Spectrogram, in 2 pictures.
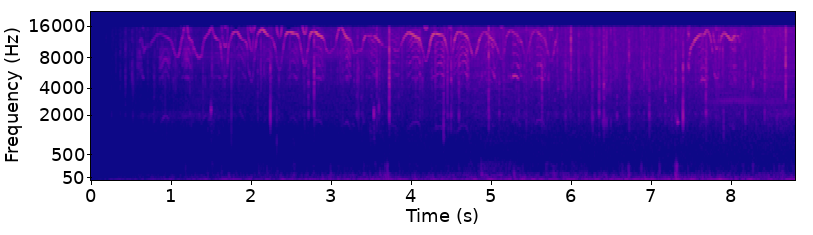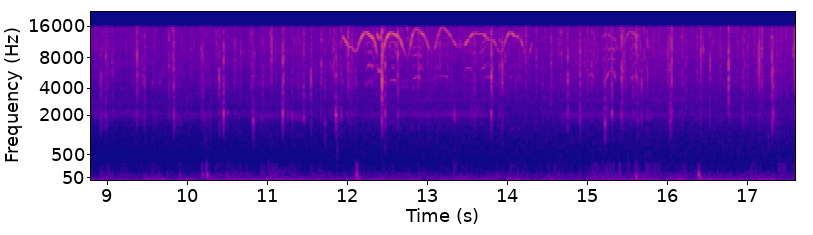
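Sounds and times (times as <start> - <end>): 
underwater background noise: 0.3 - 17.5
dolphin whistles: 0.6 - 5.9, 7.4 - 8.3, 11.9 - 15.9
dolphin clicks and crackling: 0.6 - 17.4.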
